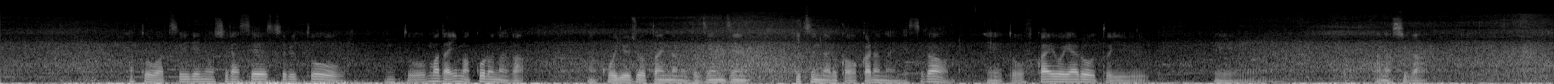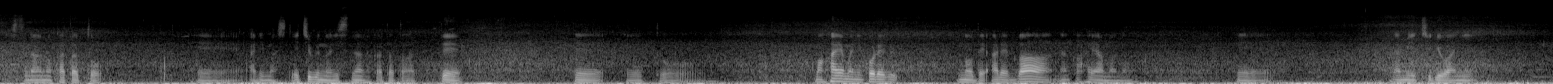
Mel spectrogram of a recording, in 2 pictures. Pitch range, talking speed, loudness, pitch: 85-105 Hz, 240 characters per minute, -29 LUFS, 95 Hz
